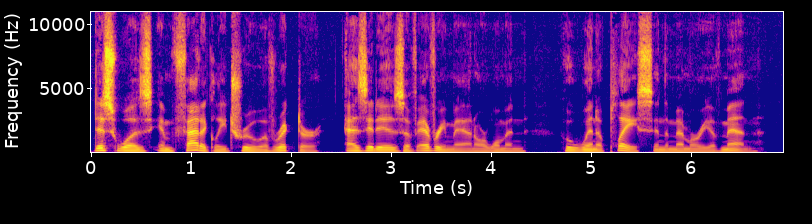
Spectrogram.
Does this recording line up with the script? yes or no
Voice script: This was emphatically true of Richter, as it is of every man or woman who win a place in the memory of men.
yes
